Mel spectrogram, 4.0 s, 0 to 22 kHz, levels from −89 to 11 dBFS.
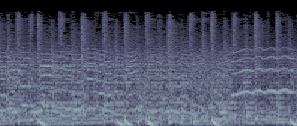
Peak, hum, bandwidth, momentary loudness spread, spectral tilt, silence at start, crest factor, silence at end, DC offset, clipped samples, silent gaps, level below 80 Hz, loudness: -10 dBFS; none; 15.5 kHz; 2 LU; -4 dB/octave; 0 s; 14 dB; 0 s; under 0.1%; under 0.1%; none; -38 dBFS; -23 LUFS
